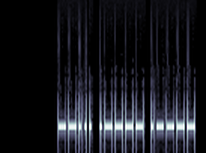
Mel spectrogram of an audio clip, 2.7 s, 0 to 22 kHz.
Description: Morse code, heard as a keyed tone, about 34 wpm, 700 Hz. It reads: 711
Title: Numbers - 3-Digit 35wpm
